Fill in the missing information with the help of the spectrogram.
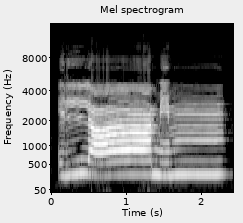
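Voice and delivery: الا مم with the مم hummed long through the nose; nasal ghunna. Shown as a demonstration. Teacher showing students the iqlab hum. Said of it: "نون کے ساتھ میم کو پڑھا جائے گا".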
